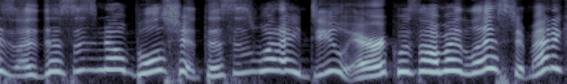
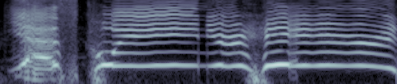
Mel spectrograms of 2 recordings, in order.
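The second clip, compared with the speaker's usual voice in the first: much higher and louder hype greeting; gushing greeting; 11 semitones higher, 9 dB louder, much slower than usual. Retold or imitated. Imitating Andrea greeting someone at the door, high and gushing. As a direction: squeal it like a hype friend welcoming you.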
